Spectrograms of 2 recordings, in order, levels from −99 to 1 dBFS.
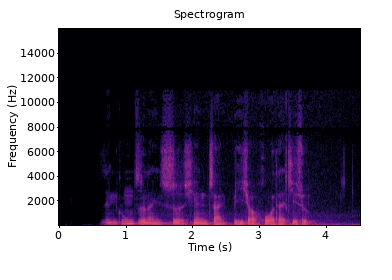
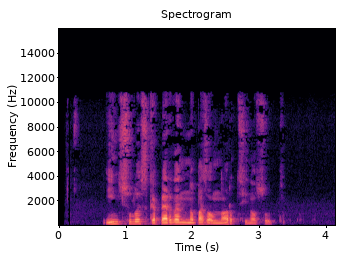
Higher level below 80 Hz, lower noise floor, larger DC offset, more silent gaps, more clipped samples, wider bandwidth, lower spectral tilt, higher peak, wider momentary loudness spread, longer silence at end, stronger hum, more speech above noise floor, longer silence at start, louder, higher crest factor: first, -58 dBFS vs -70 dBFS; first, -89 dBFS vs -69 dBFS; neither; neither; neither; about the same, 11.5 kHz vs 11.5 kHz; about the same, -6.5 dB/octave vs -5.5 dB/octave; second, -26 dBFS vs -6 dBFS; about the same, 14 LU vs 14 LU; second, 0.05 s vs 0.95 s; neither; first, 47 dB vs 43 dB; about the same, 0.65 s vs 0.7 s; second, -43 LUFS vs -26 LUFS; about the same, 18 dB vs 22 dB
